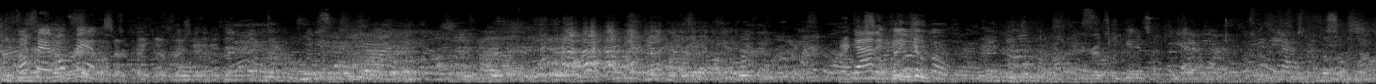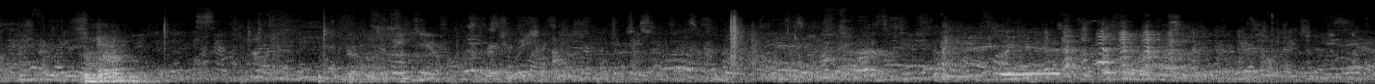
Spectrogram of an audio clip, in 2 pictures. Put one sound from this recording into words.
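Men and women chat and murmur together in a room.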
